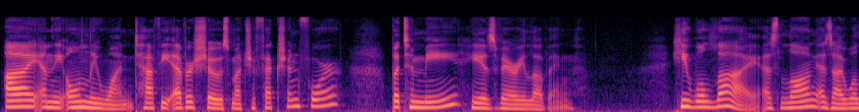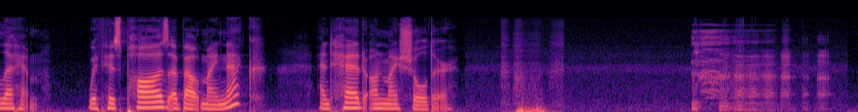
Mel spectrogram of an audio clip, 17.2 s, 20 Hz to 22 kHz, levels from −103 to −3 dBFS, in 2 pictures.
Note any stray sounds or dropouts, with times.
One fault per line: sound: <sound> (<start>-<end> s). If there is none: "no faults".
sound: breath (13.6-14.2 s)
sound: laugh (15.5-16.9 s)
